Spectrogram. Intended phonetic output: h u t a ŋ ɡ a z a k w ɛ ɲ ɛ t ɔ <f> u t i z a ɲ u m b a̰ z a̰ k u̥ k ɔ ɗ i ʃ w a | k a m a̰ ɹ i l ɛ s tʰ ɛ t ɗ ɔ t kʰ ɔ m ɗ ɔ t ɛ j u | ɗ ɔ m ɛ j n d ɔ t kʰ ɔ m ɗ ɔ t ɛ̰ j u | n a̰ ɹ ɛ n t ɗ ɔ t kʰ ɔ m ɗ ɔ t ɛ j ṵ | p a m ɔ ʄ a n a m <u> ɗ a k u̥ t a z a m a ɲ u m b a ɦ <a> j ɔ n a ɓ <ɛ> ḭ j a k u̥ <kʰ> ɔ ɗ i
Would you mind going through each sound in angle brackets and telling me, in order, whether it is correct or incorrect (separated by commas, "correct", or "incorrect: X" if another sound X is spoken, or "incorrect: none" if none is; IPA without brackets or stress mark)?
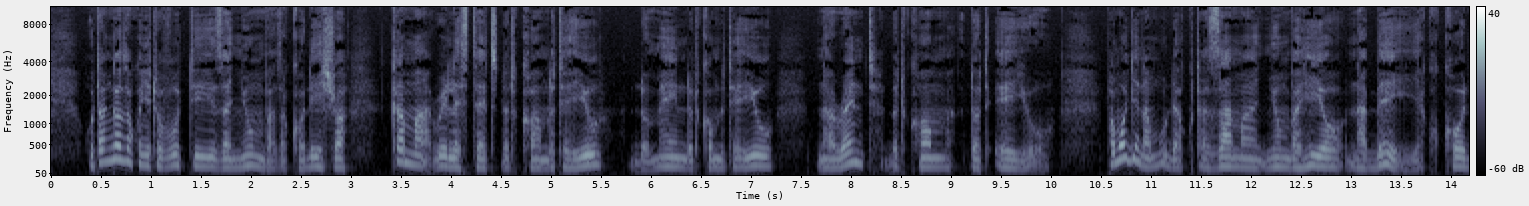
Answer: incorrect: v, correct, incorrect: i, correct, correct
